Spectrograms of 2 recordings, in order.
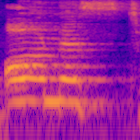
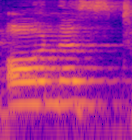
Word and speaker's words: honest: But the consonant H is silent and the word starts with a vowel sound. We've got to pronounce it an honest man, not an haw. It's pronounced an honest man.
